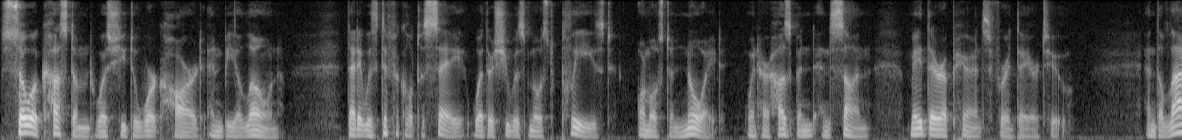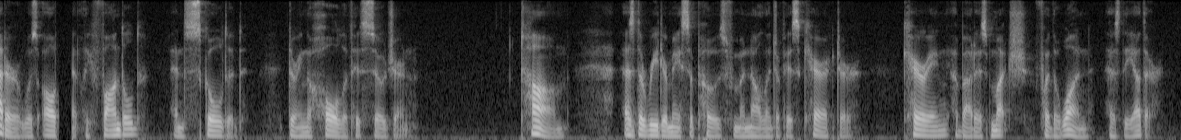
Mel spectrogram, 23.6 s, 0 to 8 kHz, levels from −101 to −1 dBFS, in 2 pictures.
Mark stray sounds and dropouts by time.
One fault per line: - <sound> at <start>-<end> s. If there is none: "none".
- dropout at 12.4-12.5 s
